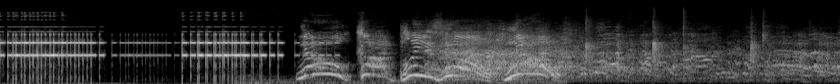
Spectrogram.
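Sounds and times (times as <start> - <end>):
alarm clock ringing: 0.0 - 3.0
laughter: 4.1 - 8.4.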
